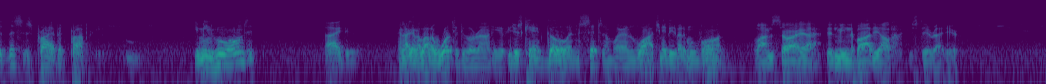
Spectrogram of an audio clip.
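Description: A young man speaks calmly and firmly up close.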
